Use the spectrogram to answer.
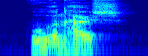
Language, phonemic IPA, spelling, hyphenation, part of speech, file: Dutch, /ˈɦu.rə(n)ˌɦœy̯s/, hoerenhuis, hoe‧ren‧huis, noun, Nl-hoerenhuis.ogg
- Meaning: brothel, whorehouse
